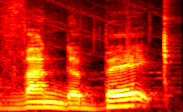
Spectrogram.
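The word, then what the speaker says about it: van de Beek: Last time we covered it on Van der Beek, as I learned that's how you pronounce it.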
